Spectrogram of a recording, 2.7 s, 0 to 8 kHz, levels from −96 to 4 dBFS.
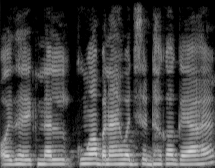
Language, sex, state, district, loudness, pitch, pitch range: Maithili, female, Bihar, Samastipur, -22 LUFS, 210 Hz, 205-220 Hz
